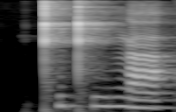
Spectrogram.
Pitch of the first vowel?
falling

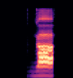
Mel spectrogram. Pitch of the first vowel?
high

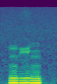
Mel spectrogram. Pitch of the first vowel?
low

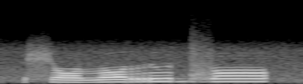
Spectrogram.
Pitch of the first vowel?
low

